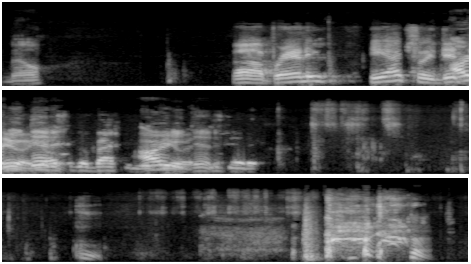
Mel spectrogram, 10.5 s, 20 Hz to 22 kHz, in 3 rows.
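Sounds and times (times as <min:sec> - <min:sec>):
speech: 0:00.1 - 0:00.4, 0:01.7 - 0:06.0, 0:10.1 - 0:10.3
person coughing with harsh throat-clearing rasp: 0:08.7 - 0:10.3.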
